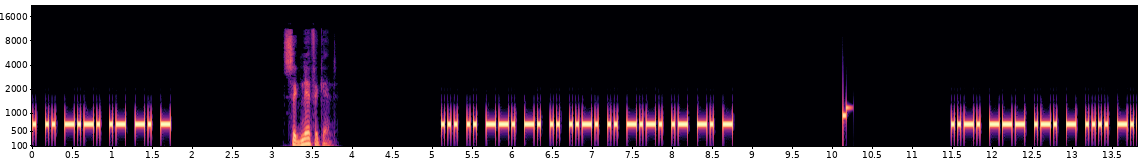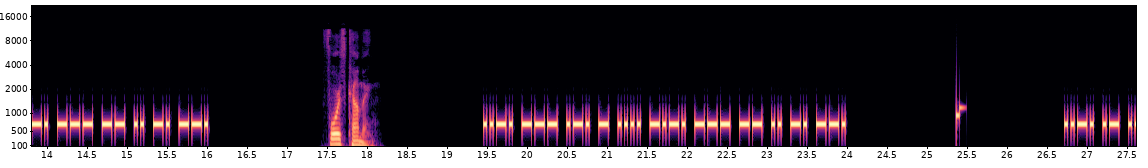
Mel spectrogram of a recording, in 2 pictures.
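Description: Morse code beeps out in quick, steady tones.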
